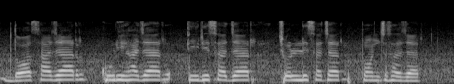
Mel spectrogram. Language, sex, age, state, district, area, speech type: Bengali, male, 18-30, West Bengal, Paschim Medinipur, rural, spontaneous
